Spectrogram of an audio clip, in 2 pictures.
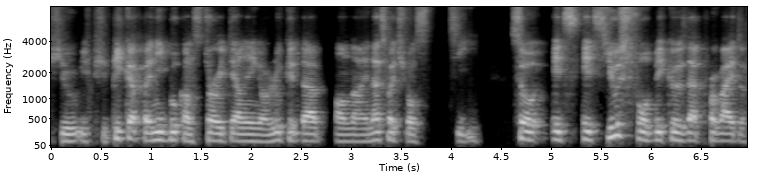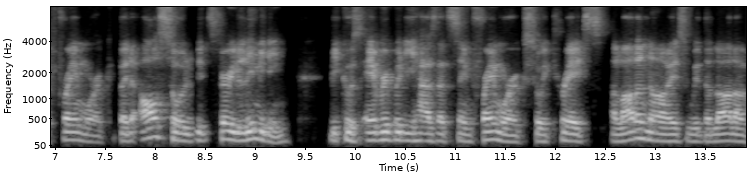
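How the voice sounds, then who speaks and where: A man with a French accent speaks at a fairly quick pace, his medium pitch held in fairly even intonation. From France. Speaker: strategy consultant. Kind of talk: podcast interview.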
